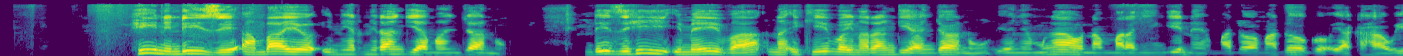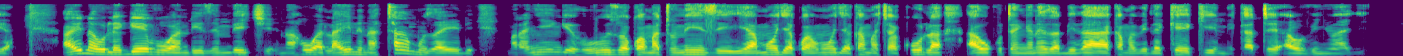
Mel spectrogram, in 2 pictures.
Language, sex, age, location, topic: Swahili, male, 25-35, Nakuru, agriculture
